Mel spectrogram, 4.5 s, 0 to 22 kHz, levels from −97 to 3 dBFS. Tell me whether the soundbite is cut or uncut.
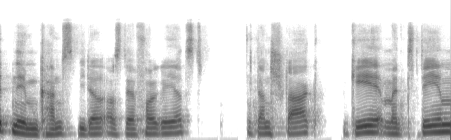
cut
